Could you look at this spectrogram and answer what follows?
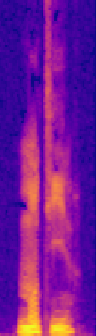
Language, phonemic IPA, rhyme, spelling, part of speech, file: French, /mɑ̃.tiʁ/, -iʁ, mentir, verb, Fr-mentir.ogg
- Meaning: to lie (say something untrue)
